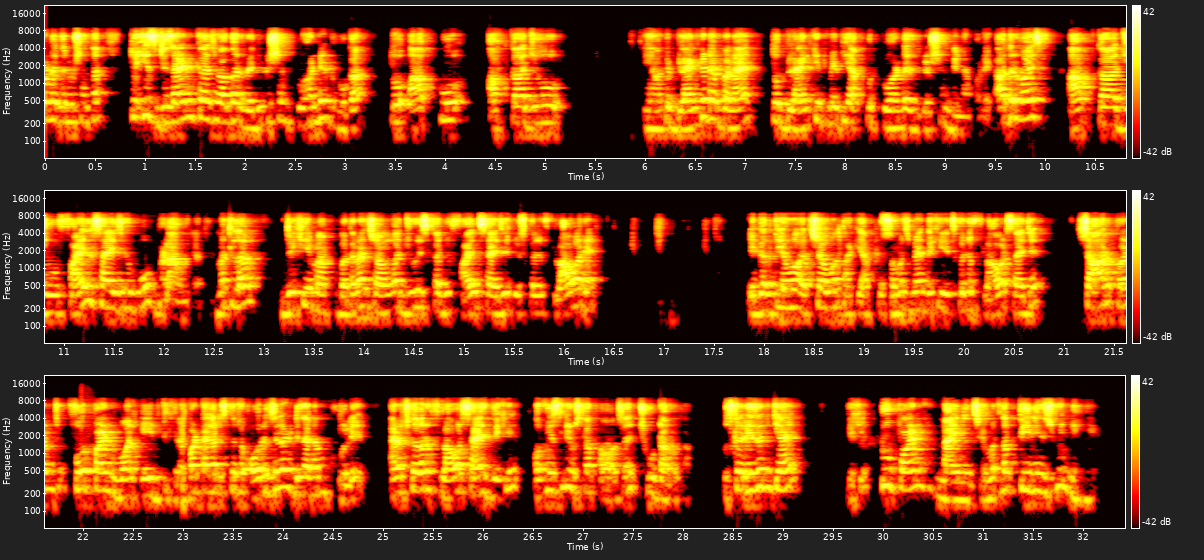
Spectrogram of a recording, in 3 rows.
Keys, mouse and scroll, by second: 3.6 click, 15.4 space, 15.7 ctrl+click, 17.2 m, 19.5-23.0 drag, 23.0 ctrl+d, 23.8 click, 24.6 space, 25.2 ctrl+click, 28.5-32.4 drag.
